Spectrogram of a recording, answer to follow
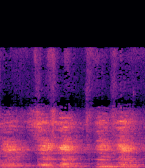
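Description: A song sung by a choir over musical accompaniment.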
